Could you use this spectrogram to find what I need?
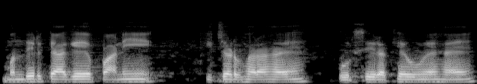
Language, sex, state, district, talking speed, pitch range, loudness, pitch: Hindi, male, Chhattisgarh, Balrampur, 140 wpm, 115-125 Hz, -15 LUFS, 120 Hz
